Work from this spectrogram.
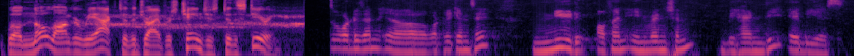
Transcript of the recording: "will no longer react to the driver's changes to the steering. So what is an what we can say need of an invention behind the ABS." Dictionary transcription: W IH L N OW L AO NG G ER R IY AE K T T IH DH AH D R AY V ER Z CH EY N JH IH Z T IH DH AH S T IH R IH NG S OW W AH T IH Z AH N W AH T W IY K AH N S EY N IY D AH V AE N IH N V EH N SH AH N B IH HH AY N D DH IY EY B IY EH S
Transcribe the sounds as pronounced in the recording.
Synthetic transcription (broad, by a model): W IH L N OW L AO NG G ER R IY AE K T T IH DH AH D R AY V ER Z CH EY N JH IH Z T IH DH AH S T IH R IH NG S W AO T IH Z AH N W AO T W IY K AH N S EY N IY D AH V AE N IH N V EH N SH AH N B IH HH AY N D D IY EY B IY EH S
